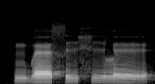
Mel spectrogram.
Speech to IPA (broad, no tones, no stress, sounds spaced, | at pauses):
m b ɛ s i x i l e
